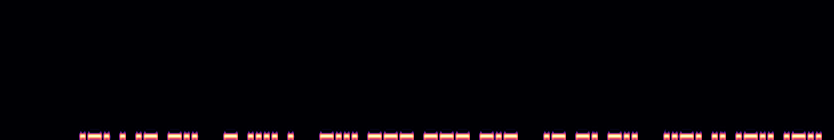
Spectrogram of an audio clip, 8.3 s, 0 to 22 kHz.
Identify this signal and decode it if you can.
Morse code, heard as a keyed tone, about 30 wpm, 700 Hz. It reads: READ THE BOOK AND FILL
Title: Sentences from Top 1000 Words - Review Part 3 - 30wpm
